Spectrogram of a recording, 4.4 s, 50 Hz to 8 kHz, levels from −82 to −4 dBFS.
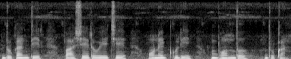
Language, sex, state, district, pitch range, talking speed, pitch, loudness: Bengali, male, Tripura, West Tripura, 125-140 Hz, 80 wpm, 135 Hz, -21 LUFS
